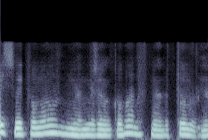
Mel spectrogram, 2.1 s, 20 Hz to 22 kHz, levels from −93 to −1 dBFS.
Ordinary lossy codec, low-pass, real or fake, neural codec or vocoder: none; 7.2 kHz; fake; codec, 16 kHz, 1 kbps, FreqCodec, smaller model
